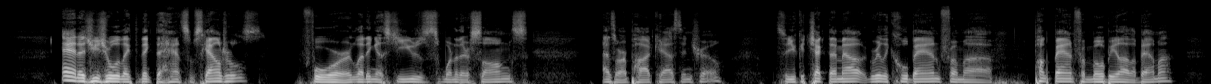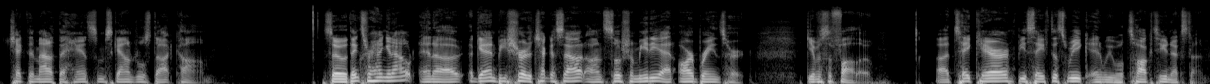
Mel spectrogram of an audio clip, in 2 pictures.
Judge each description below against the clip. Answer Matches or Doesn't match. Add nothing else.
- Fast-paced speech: Matches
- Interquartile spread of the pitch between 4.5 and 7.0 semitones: Doesn't match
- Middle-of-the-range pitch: Doesn't match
